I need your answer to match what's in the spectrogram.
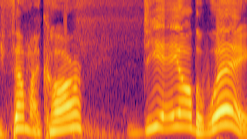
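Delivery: put-on very high, very loud, swooping excited voice. Retelling a scene where Jesse hears his car was found: excited Jesse impression. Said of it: "It's all excited".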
